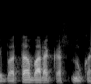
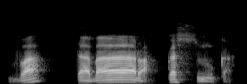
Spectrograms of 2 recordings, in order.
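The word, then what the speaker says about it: تبارك اسمك: बारह कस्मों का, तो ये बता बारह कस्मों का नहीं है, व तबारा कस्मों का, व तबारा कस्मों का। तो ये भी तलफ़्फ़ुज़ यानी इस तरह से ये होगा, व तबारा कस्मों से नहीं होगा।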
